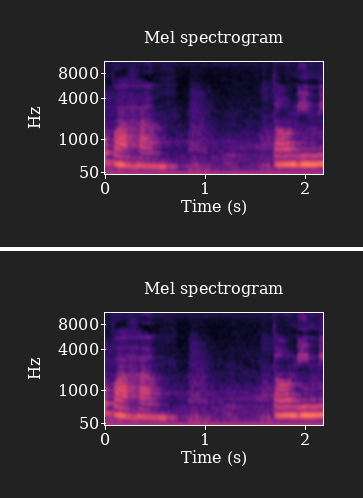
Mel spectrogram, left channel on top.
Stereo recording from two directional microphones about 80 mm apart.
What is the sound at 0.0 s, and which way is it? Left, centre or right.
Speech, centre.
